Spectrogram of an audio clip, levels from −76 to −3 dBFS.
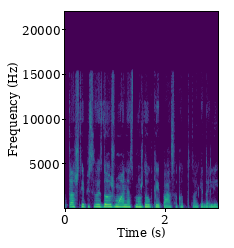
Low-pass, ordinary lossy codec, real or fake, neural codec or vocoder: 14.4 kHz; Opus, 16 kbps; real; none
